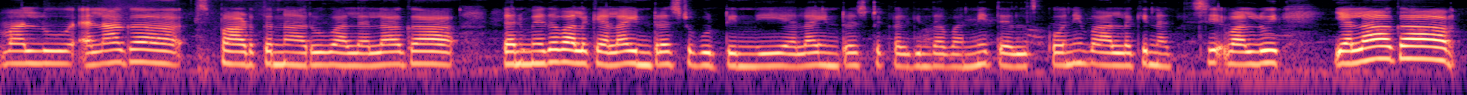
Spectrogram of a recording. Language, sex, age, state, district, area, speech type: Telugu, female, 18-30, Andhra Pradesh, Guntur, urban, spontaneous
